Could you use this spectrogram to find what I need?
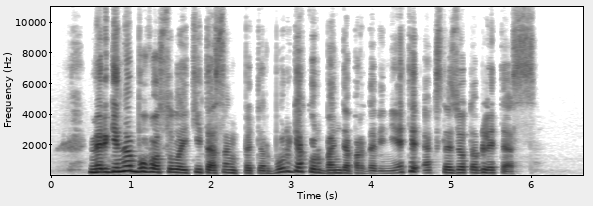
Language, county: Lithuanian, Kaunas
